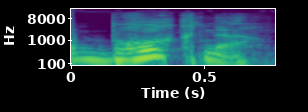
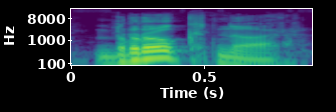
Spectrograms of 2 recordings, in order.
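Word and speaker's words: Brückner: I call him Christian Breückner, but you are able to give me a perfect pronunciation. Christian. In German, it's pronounced Brueckner. Brueckner.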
